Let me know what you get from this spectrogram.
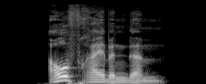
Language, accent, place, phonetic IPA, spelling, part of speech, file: German, Germany, Berlin, [ˈaʊ̯fˌʁaɪ̯bn̩dəm], aufreibendem, adjective, De-aufreibendem.ogg
- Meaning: strong dative masculine/neuter singular of aufreibend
